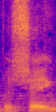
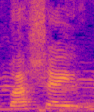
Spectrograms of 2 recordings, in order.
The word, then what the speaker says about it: Bashae: Look up Bashay Williams on Facebook.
